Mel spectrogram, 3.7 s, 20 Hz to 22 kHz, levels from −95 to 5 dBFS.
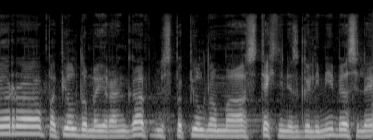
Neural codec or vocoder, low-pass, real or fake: none; 14.4 kHz; real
